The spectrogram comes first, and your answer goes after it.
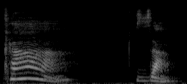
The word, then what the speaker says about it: casa: This is what you have in casa. So my mouth is very open, wide in ca, but then I close it a little bit to say za. Casa. It's the same letter, A, but it's open and then it's closed.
